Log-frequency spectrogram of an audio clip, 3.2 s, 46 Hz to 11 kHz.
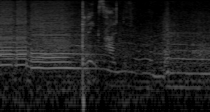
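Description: In Forza Horizon 3, a car's engine holds a loud, high, steady rev on a circuit, broken by a sharp gear shift and a brief tyre squeal, close and continuous, with someone speaking over it.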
